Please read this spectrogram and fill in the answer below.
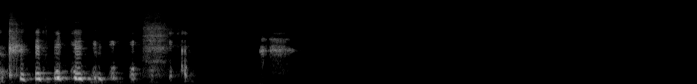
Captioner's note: laughing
